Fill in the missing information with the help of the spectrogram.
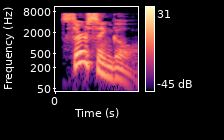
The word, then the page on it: surcingle: British English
